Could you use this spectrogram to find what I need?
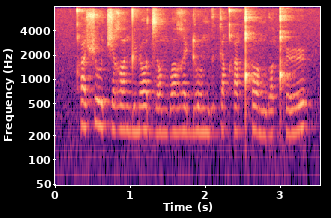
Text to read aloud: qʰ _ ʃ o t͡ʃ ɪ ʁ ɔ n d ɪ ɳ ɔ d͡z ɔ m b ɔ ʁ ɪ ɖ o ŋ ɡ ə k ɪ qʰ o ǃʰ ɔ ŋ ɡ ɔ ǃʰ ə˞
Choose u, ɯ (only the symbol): u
